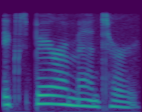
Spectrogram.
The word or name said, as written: experimenter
